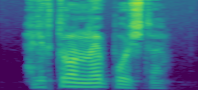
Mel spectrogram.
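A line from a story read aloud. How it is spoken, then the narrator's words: Whisper. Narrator (Russian): шепнула она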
